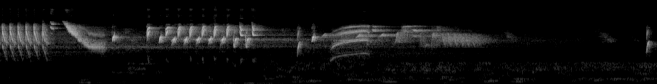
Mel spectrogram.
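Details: European goldfinch excited song with female call for breeding stimulation: a quick trill and swooping note, a burst of rhythmic chattering, then a wavering liquid phrase fading into near silence and one last sharp chirp.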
